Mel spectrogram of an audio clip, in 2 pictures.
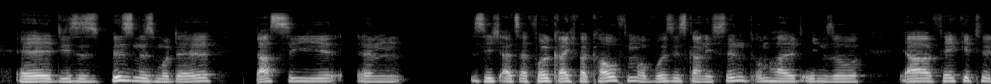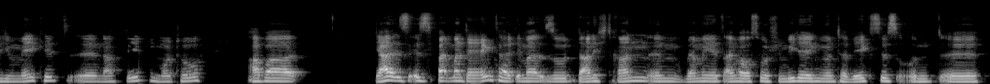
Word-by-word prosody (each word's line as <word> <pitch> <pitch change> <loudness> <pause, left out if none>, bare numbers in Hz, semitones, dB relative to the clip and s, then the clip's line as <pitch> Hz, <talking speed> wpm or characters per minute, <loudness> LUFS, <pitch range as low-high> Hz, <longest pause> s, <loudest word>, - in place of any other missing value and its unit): äh, 135 +1 +7
dieses 135 -1 -1
Businessmodell, 140 -4 +3 0.4
dass 140 - +3
sie, 140 -1 -2
ähm, 130 0 -4 0.6
sich 145 -4 +1
als 140 0 +2
erfolgreich 140 0 +3
verkaufen, 165 +5 +3
obwohl 135 +1 0
sie 145 - -1
es 140 - -3
gar 130 -2 0
nicht 125 0 -3
sind, 160 +3 -1
um 145 +1 -1
halt 135 0 +2
eben 135 0 -2
so 130 +1 -1 0.3
ja, 140 0 +4
fake 145 +2 -1
it 155 - +1
till 150 -5 -1
you 135 - -5
make 160 +6 -4
it, 175 0 -7
äh, 135 -8 -3
nach 130 +1 -9
dem 165 +5 -4
Motto. 145 +6 -6 0.4
Aber 145 0 +1 0.7
ja, 180 +1 +6
es 170 -1 -1
es 165 -4 -2
man 155 0 +1
denkt 155 +7 -1
halt 145 -3 +2
immer 140 +1 0
so 140 +1 -3
da 150 -3 0
nicht 145 0 -3
dran, 150 +4 -3
ähm, 140 -2 -4
wenn 130 +1 -2
man 145 - -2
jetzt 140 0 -3
einfach 135 0 0
auf 135 - 0
Social 135 -1 -4
Media 145 +2 +1
irgendwie 140 -1 0
unterwegs 135 +2 -2
ist 145 -1 0
und, 130 0 -5
äh, 130 0 +1
140 Hz, 170 wpm, -21 LUFS, 135-150 Hz, 0.7 s, äh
